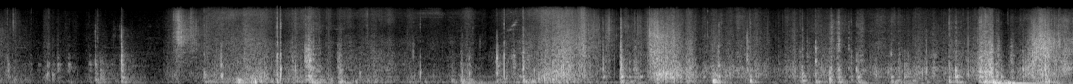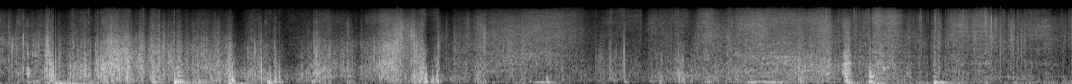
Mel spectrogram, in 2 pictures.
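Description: Irregular rustling, scraping and knocking as a fabric-covered cardboard panel is handled and pressed against the adhesive-sprayed inside wall of a wooden steamer trunk.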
